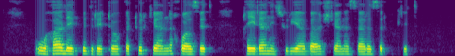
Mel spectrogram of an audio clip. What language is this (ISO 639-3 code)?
ckb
